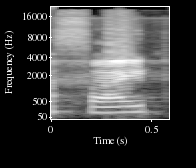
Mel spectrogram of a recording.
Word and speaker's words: fight: FIGHT है, तो इसे हम लोग पढ़ते हैं फाइट, ठीक है। यहाँ पर भी आई का उच्चारण आई हो रहा है।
